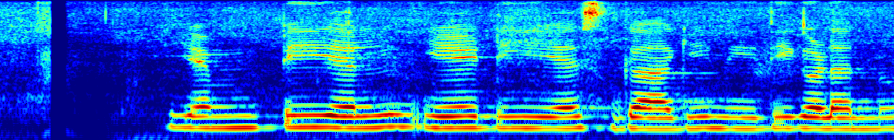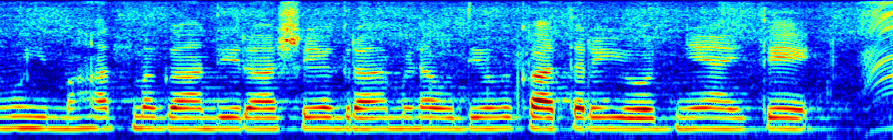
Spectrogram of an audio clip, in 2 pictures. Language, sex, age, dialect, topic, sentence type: Kannada, female, 31-35, Mysore Kannada, banking, statement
